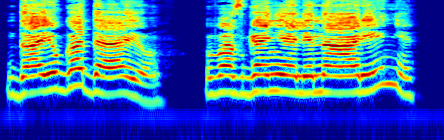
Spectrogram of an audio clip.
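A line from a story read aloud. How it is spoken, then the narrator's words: Short chuckle. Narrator (Russian): Коли коротко хохотнул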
